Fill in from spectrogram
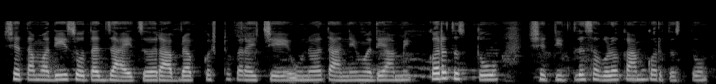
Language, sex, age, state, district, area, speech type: Marathi, female, 18-30, Maharashtra, Thane, rural, spontaneous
